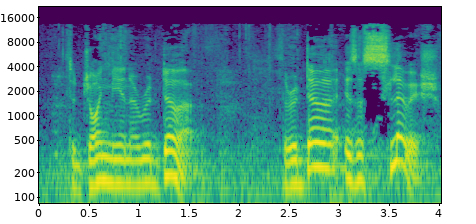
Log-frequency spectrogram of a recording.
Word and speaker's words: redowa: Redowa. That's how it's pronounced because, as you probably all know, it's a Polish word.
